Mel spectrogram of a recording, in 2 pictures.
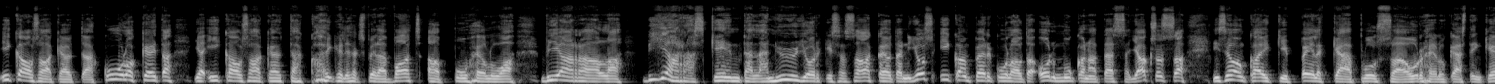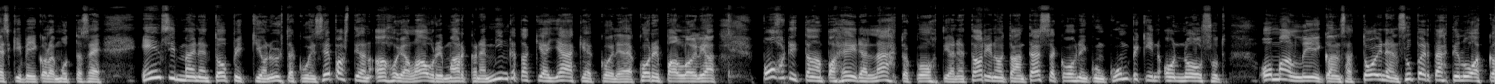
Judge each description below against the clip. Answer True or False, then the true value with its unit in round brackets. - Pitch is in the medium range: True (155 Hz)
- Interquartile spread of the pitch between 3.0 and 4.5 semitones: False (4.9 semitones)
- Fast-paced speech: False (130 wpm)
